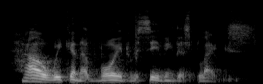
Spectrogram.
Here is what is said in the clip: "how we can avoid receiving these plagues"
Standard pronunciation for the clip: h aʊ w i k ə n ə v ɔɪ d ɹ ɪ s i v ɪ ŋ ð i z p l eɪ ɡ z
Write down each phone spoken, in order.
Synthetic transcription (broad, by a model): h aʊ w i k ə n ə v ɔɪ d ɹ ɪ s i v ɪ ŋ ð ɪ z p l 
